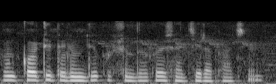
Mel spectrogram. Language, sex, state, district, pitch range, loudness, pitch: Bengali, female, Assam, Hailakandi, 170-195 Hz, -17 LUFS, 185 Hz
